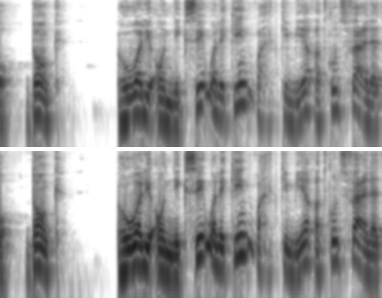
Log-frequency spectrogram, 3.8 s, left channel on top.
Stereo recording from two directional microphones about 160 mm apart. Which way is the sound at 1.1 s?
40° right (ahead or behind).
